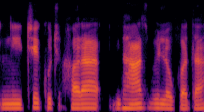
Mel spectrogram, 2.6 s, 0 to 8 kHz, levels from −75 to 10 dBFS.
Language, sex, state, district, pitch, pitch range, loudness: Bhojpuri, male, Uttar Pradesh, Deoria, 115 Hz, 110-120 Hz, -20 LUFS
